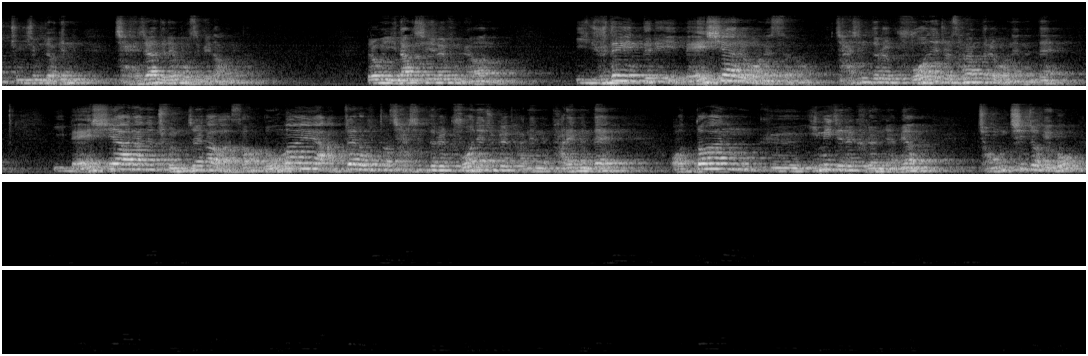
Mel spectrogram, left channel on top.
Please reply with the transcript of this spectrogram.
제자들의 모습이 나옵니다. 여러분 이 당시를 보면 이 유대인들이 메시아를 원했어요. 자신들을 구원해줄 사람들을 원했는데, 이 메시아라는 존재가 와서 로마의 압제로부터 자신들을 구원해주길 바랬는데 어떠한 그 이미지를 그렸냐면,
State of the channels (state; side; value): silent; right; 55 dB below the other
